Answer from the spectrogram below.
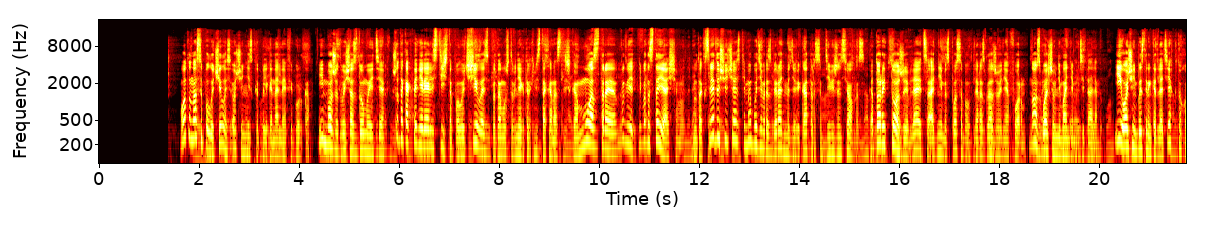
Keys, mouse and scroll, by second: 0.3 Tab, 5.4-7.0 middle drag, 9.9 Tab, 10.1 middle click.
